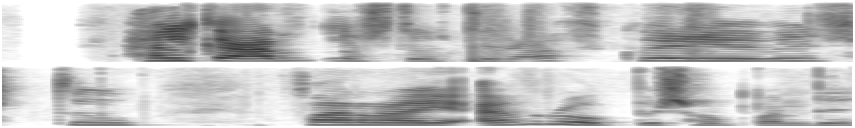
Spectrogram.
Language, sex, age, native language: Icelandic, female, 11, Icelandic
